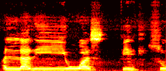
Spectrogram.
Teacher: یہ لفظ جو ہے وہ موسٹلی غلط پڑھتے ہیں، وا اور سین کو چھوڑ دیا جاتا ہے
